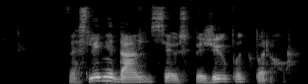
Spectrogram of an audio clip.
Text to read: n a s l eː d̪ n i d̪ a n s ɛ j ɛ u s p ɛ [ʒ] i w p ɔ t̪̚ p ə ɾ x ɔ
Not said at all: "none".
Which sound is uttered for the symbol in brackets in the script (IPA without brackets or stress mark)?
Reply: ʒ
